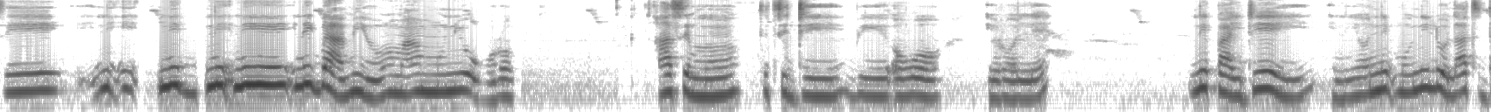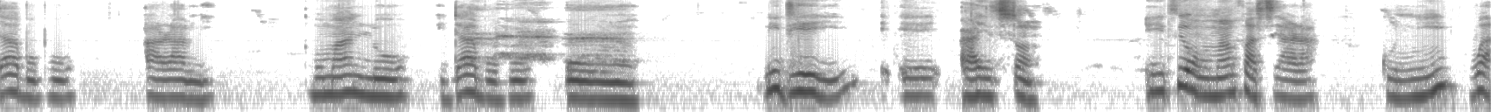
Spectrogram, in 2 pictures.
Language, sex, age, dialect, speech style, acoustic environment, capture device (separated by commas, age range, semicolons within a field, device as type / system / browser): Yoruba, female, 45-54, Nigeria - Ibadan, relaxed, people talking; silence, mobile / Linux / Chrome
